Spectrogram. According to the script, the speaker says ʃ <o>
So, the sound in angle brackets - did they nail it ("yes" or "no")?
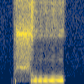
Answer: yes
